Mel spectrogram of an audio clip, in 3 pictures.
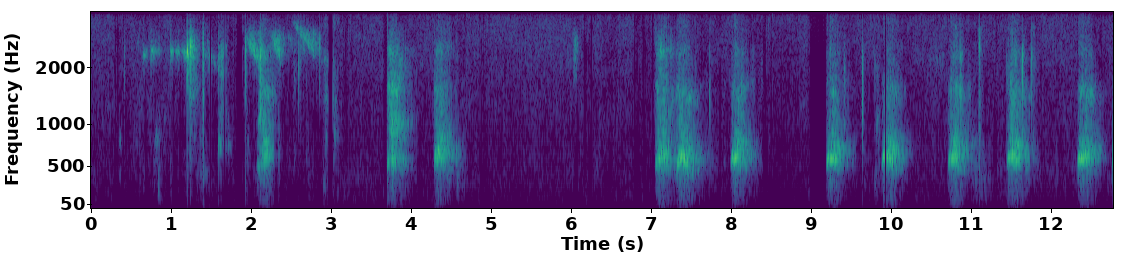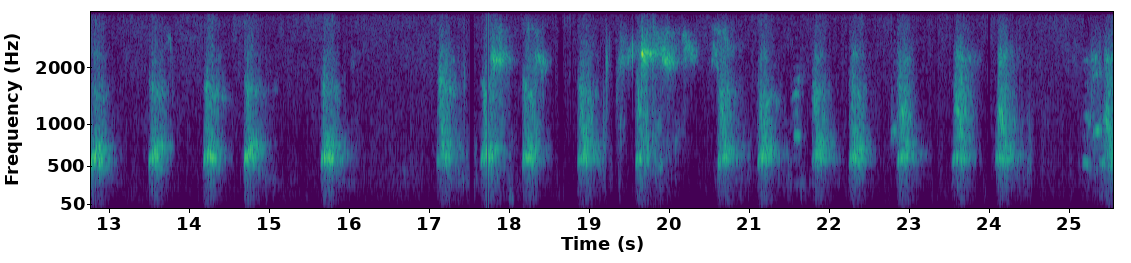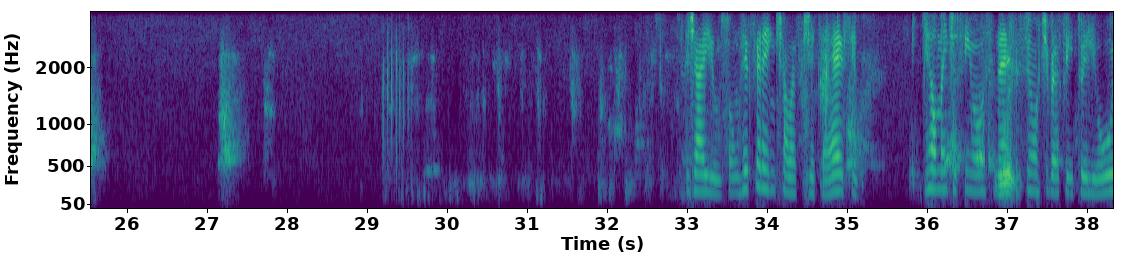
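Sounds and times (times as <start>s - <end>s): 
dog barking: 2.1s - 2.5s, 3.7s - 4.7s, 7.0s - 8.4s, 9.2s - 11.8s, 12.4s - 15.0s, 15.6s - 16.1s, 17.1s - 19.8s, 20.6s - 24.6s, 25.2s - 25.8s, 27.2s - 28.0s
speech: 33.1s - 35.3s, 36.0s - 38.3s.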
